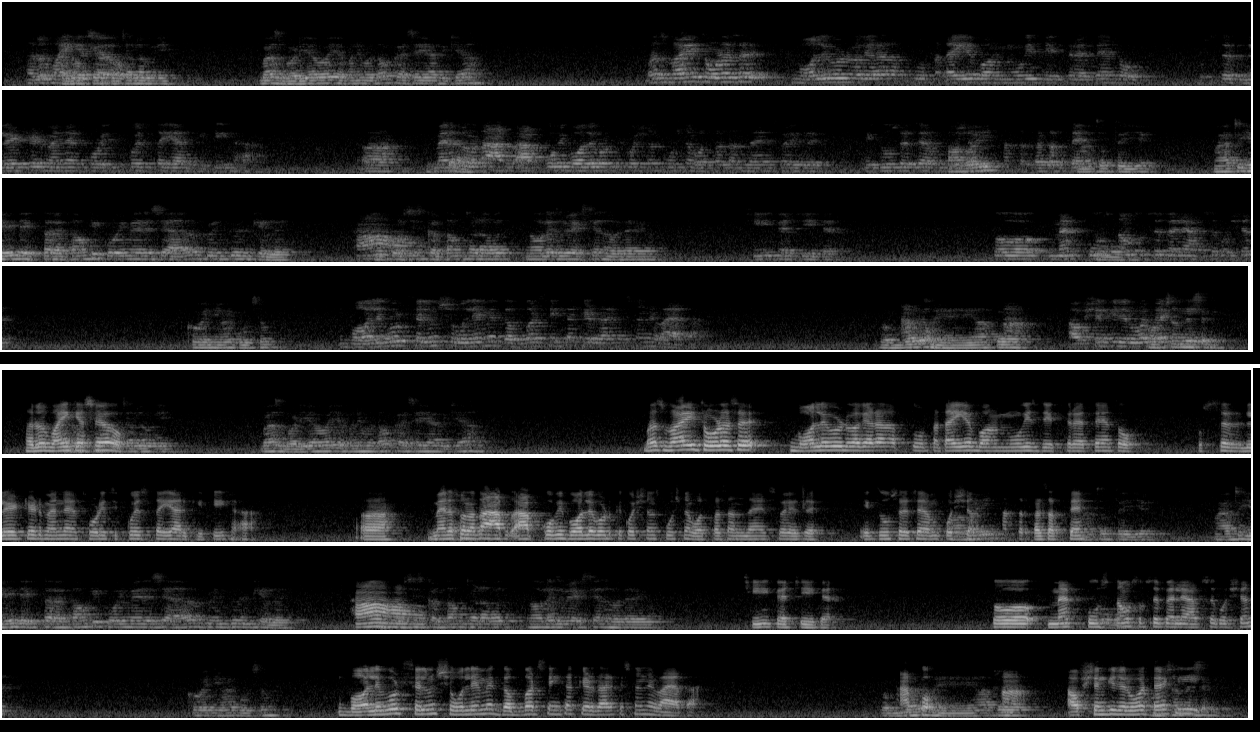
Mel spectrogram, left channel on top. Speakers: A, on the right; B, on the left.
A: Hello भाई
B: Hello
A: कैसे
B: क्या
A: हो
B: हाल चाल है भाई बस बढ़िया भाई अपने बताओ कैसे याद किया
A: बस भाई थोड़े से बॉलीवुड वगैरह अब तो पता ही है मूवीज देखते रहते हैं तो उससे रिलेटेड मैंने थोड़ी सी क्विज तैयार की थी आ, आ,
B: अच्छा
A: मैंने सुना था आप आपको भी बॉलीवुड के क्वेश्चंस पूछना बहुत पसंद है इस वजह से एक दूसरे से हम क्वेश्चंस
B: हाँ भाई
A: आंसर कर सकते हैं
B: मैं तो तैयार मैं तो यही देखता रहता हूँ कि कोई मेरे से आए और क्विज क्विज खेले
A: हाँ
B: मैं
A: हाँ
B: कोशिश करता हूँ थोड़ा बहुत नॉलेज भी एक्सचेंज हो जाएगा
A: ठीक है ठीक है तो मैं पूछता
B: तो
A: हूँ सबसे पहले आपसे क्वेश्चन
B: कोई नहीं भाई पूछो
A: बॉलीवुड फिल्म शोले में गब्बर सिंह का किरदार किसने निभाया था
B: गब्बर
A: आपको
B: में यहाँ पे
A: हाँ ऑप्शन की जरूरत
B: ऑप्शन
A: है कि
B: दे सके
